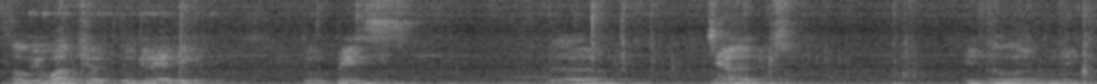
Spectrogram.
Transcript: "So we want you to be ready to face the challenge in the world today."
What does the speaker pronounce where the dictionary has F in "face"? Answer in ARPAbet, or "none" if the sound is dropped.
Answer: P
